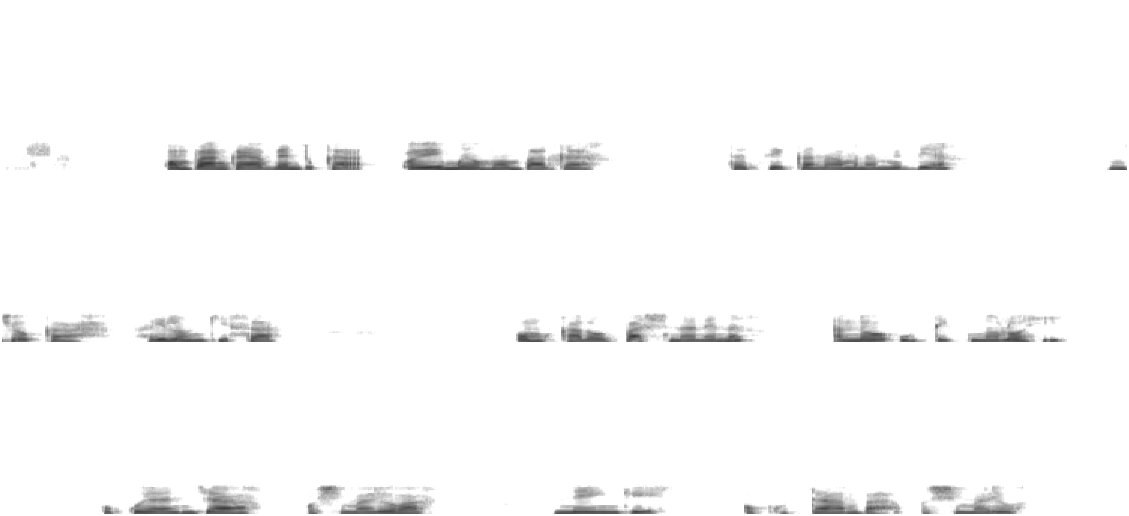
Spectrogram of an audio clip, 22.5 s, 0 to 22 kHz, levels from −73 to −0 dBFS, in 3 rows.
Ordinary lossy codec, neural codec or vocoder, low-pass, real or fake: MP3, 32 kbps; vocoder, 22.05 kHz, 80 mel bands, Vocos; 3.6 kHz; fake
